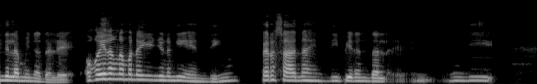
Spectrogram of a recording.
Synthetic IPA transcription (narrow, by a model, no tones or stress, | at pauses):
nɪlamɪjnɐd̪ɐlɛʔʔo̞ːkɛjlɐŋnɐmanːɐjʊnjʊŋnɐɡiʔɛnd̪ɪŋpɛːɾo̞saːnɐhɪnd̪ipɪnɐnd̪ɐlhɪnd̪i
